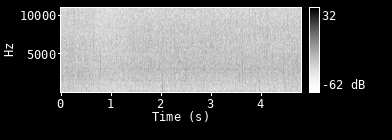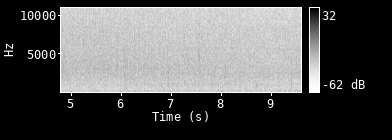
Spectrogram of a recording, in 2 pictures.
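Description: Black pepper beef and bell pepper stir-fry sizzling steadily in a stainless steel pan, with a few faint pops.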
